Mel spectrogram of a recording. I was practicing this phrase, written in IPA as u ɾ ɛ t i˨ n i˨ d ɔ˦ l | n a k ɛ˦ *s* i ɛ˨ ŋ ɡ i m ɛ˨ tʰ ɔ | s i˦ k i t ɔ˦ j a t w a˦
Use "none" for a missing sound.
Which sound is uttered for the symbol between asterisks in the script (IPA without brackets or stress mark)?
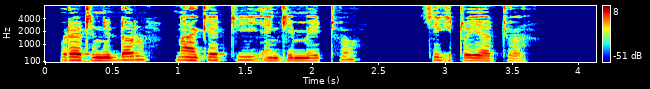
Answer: t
